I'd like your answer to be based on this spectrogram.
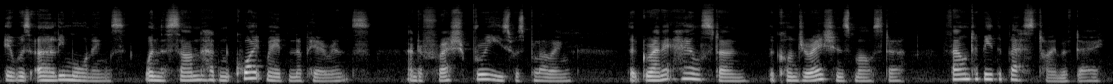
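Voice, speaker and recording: Woman narrating fiction, lowish voice. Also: normal speed, a little mellow. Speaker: audiobook narrator. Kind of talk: scripted story narration.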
